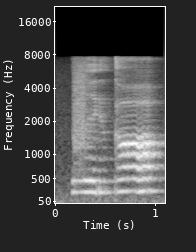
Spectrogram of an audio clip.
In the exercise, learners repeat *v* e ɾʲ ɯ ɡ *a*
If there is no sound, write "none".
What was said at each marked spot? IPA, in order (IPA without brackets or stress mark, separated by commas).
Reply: v, ɑ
